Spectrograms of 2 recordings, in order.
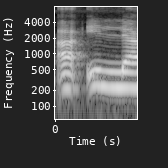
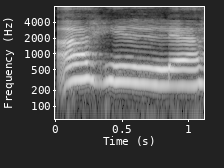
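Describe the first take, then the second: First: The middle consonant is a glottal stop. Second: The middle consonant is a clear breathy h. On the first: The speaker calls it wrong. "ഹംസയുടെ സൗണ്ടായി പോവരുത്" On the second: The speaker calls it right. "അതുപോലെ ഓതുക"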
